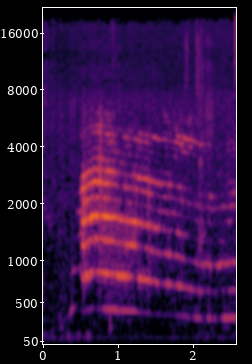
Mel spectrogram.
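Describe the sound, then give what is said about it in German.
A cat, crying for food, lets out one long, drawn-out meow that starts abruptly and holds steady for about two seconds, loud, with a faint low hum underneath. “Oh Gott, meine Katze.”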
